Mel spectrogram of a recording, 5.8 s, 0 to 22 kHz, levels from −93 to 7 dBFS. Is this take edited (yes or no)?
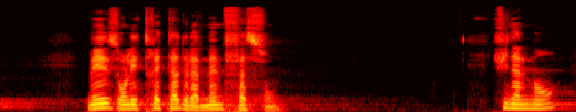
no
